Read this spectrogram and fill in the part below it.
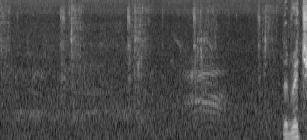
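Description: Milk squirts into a pail.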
